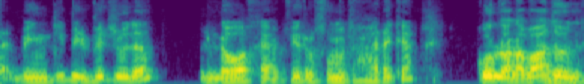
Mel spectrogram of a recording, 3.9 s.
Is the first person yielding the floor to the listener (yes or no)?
no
